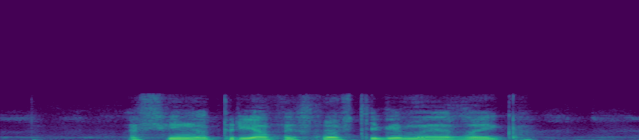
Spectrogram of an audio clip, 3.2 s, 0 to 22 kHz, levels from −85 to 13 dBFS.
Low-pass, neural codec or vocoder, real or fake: 7.2 kHz; codec, 44.1 kHz, 2.6 kbps, DAC; fake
